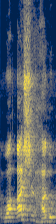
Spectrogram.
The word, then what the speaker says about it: وَأَشْهَدُ: پھر وہی ریپیٹ ہوگا وَأَشْهَدُ، پہلے ہم جو بتا چکے ہیں کہ اشہد لفظ غلط ہے، وَأَشْهَدُ أَنَّ وَأَشْهَدُ أَنَّ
